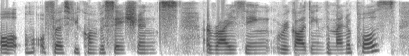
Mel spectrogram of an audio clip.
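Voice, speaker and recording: A woman speaks with a British accent. Her intonation is fairly even. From UK. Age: 20s. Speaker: marketing manager. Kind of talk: interview.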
